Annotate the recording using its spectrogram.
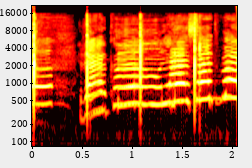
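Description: A woman singing a Nepali dohori folk song unaccompanied in a high voice, with hand claps keeping time about twice a second. Her line breaks off briefly at the start and picks up again about half a second in.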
